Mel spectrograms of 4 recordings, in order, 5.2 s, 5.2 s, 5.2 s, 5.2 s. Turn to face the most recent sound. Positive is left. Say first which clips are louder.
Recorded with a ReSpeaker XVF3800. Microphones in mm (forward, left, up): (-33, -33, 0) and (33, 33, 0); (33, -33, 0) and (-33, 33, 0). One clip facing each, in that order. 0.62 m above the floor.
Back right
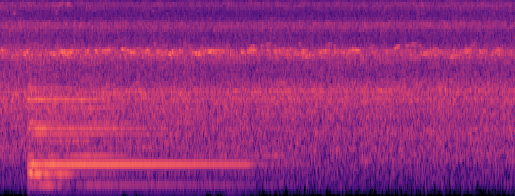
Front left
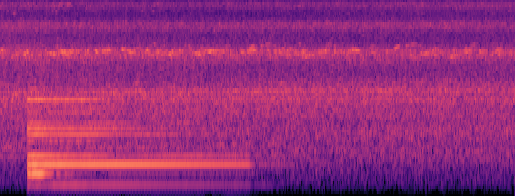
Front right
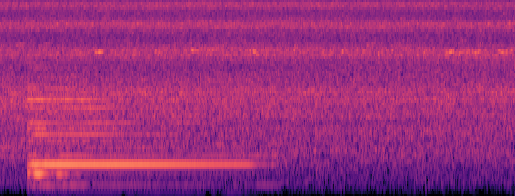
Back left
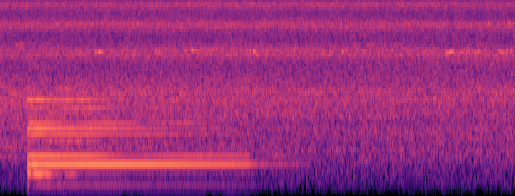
# front left 4 dB, back left 2 dB
turn(degrees=80)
